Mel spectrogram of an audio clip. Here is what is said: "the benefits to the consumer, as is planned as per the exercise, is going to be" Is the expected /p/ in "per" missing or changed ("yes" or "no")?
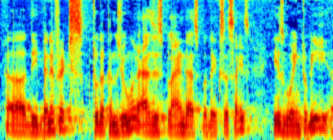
yes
